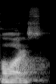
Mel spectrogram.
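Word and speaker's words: horse: सिर्फ एक चीज को छोड़कर, जैसे लिखते हैं हम लोग हॉर्स। हॉर्स में यहाँ ओ के साथ में एच साइलेंट नहीं होता है, बाकी की एच साइलेंट होता है सभी में।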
